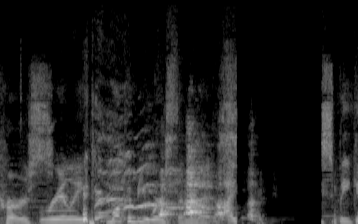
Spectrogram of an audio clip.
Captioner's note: both laugh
